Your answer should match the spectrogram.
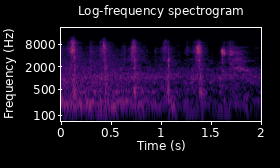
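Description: Faint, soft flicks and clicks of a deck of cards being shuffled and handled, several light snaps over the two seconds.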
